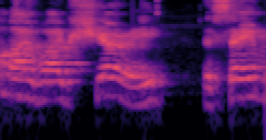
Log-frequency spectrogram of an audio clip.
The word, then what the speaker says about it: Sheree: wife Sherry the same way I call Sherry. I don't say Cherie. Cherie came after, and she agreed to it, so that's her business. When I started teaching, people would see my name spelled like that, and they would just call me Cherie. So that's how I became known as Cherie with my professional. But my family called me Sherry.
